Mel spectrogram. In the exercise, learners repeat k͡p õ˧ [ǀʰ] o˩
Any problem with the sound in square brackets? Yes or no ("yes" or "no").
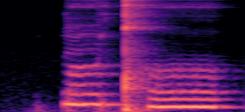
yes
